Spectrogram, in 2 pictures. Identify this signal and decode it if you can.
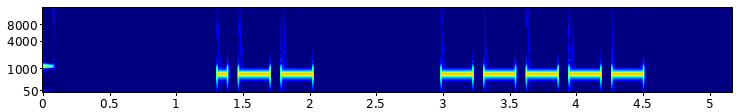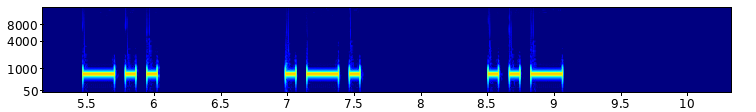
Morse code, heard as a keyed tone, about 15 wpm, spaced as for 7 wpm, 700 Hz. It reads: W0DRU
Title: USA Call Signs - 4x Character Spacing - 15wpm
